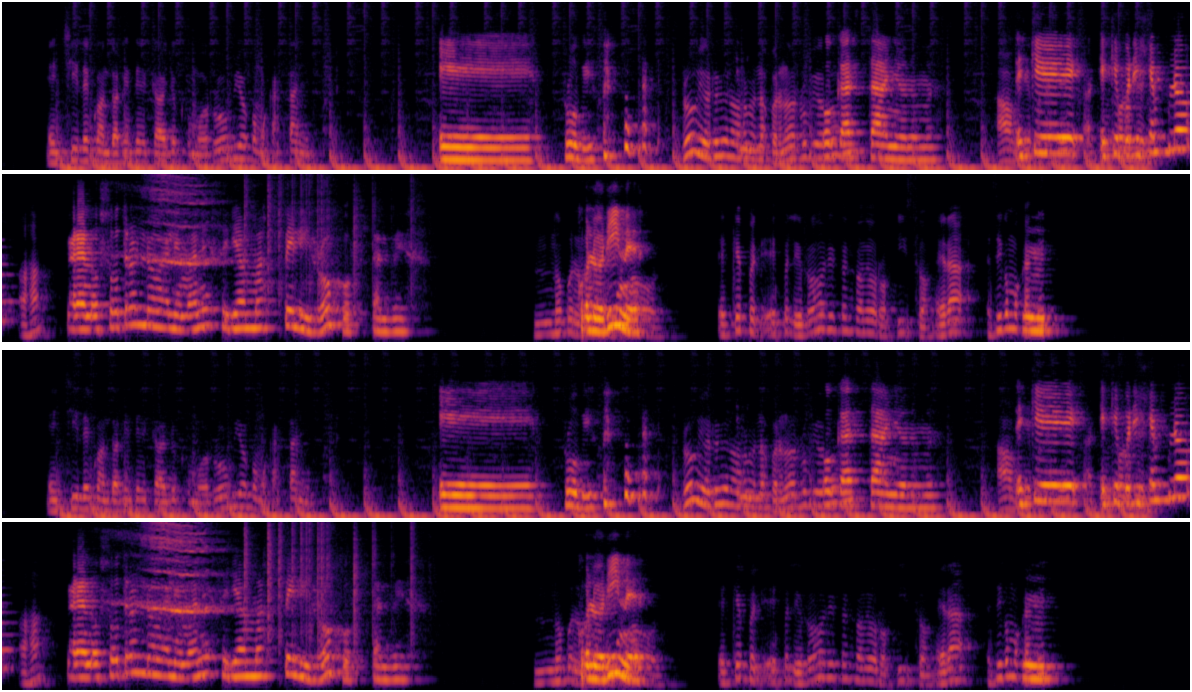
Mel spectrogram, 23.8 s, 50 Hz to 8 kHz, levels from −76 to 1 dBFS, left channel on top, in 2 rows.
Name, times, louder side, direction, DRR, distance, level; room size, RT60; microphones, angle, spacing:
voice 1, 0.5-3.1 6.8-8.6 10.0-11.5 12.1-12.3 17.2-18.5 19.0-22.3, left 2 dB, 75° left, 11 dB, 1.6 m, -33 dB
sound 1, 0.5-11.5, equal, 45° left, 2.1 m, -34 dB
voice 2, 4.4-5.3 5.6-6.5 7.4-7.5 8.2-9.4 10.1-11.9 12.5-16.1 17.6-18.3 22.1-22.3, left 1 dB, 20° left, 9 dB, 1.4 m, -23 dB
sound 2, 12.7-16.0, right 5 dB, 25° right, 1.3 m, -35 dB
17.5 x 7.7 x 6.4 m, 0.39 s
head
